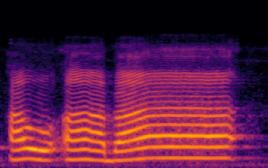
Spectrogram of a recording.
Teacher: او آبا مد متصل ہے 3 الف کے برابر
